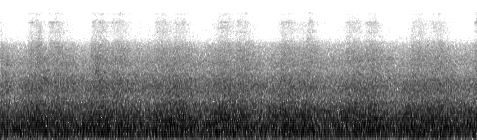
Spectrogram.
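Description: Steady loud rumble of an electric train running in the station, with wheels clattering on rail.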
